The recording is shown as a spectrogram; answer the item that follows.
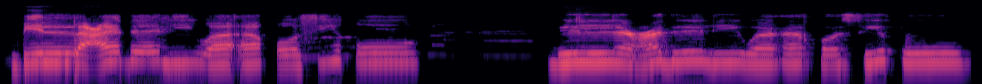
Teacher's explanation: with the dal here in بالعدل, the dal is a shidda letter, so I want to put a bit more strength into it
